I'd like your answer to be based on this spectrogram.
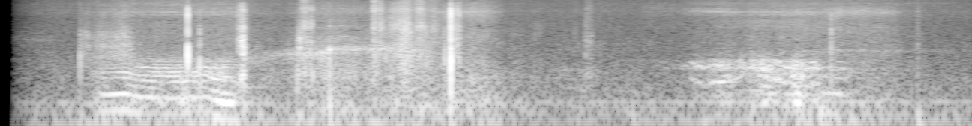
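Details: A pug snoring after playing with a dachshund: snorting, rattly breaths with a low vibrating snore, then a softer snoring breath, typical of a flat-faced dog asleep.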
